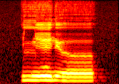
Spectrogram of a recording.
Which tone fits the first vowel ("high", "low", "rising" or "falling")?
high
